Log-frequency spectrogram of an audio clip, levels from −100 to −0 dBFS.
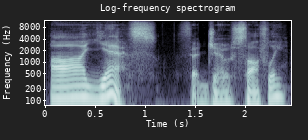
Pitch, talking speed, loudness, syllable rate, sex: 100 Hz, 120 wpm, -19 LUFS, 2.8 syllables/s, male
